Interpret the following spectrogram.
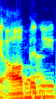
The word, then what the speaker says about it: Albany: Do you say Albany, Jim? Albany. In Georgia, there's a Albany, Georgia, Doherty County. That's how they say it.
